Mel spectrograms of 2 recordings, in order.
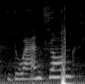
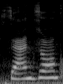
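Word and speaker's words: Xuanzong: So you can pronounce it as Zhuangzong, Zhangzong or Zhongzong. All the pronunciations are correct.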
